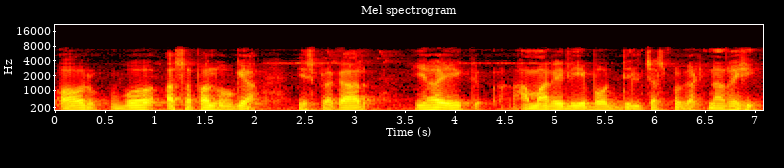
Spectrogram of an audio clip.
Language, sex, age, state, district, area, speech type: Hindi, male, 60+, Madhya Pradesh, Balaghat, rural, spontaneous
